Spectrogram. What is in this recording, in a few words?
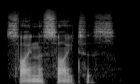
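"sinusitis", British English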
